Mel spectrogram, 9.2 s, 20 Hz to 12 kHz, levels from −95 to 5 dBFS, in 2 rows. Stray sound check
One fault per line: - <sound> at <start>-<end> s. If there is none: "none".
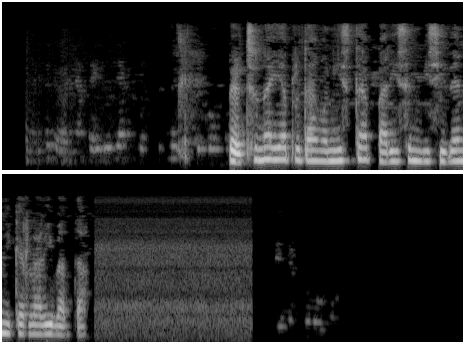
none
